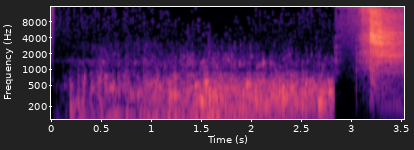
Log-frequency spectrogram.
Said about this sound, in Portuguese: Peraí, tem alguém respirando no microfone. Por gentileza, afaste o microfone do nariz.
